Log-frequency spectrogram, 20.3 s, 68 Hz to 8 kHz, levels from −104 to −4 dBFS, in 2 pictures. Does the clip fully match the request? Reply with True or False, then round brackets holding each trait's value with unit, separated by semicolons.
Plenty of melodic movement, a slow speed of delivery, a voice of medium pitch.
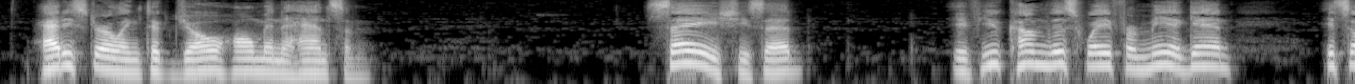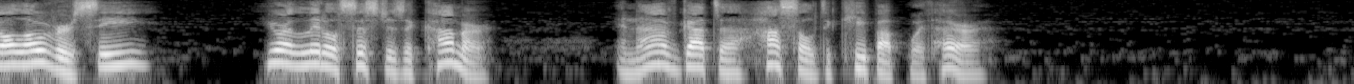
True (6.6 semitones; 120 wpm; 170 Hz)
